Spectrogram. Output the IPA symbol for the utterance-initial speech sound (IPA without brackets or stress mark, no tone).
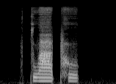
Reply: t̪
